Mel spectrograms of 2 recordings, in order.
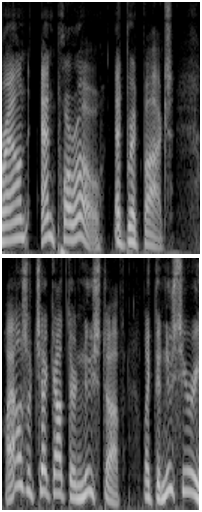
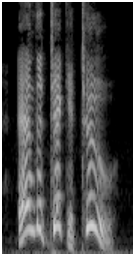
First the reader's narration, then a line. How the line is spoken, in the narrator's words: I cried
